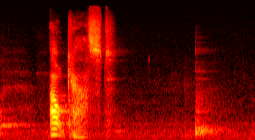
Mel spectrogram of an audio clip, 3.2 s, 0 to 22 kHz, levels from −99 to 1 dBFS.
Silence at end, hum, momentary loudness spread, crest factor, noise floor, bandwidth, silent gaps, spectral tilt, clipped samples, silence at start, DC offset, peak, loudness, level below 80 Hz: 0.55 s; none; 23 LU; 26 dB; -64 dBFS; 18 kHz; none; -2.5 dB/octave; under 0.1%; 0 s; under 0.1%; -8 dBFS; -28 LUFS; -72 dBFS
